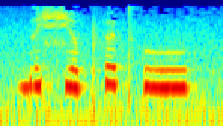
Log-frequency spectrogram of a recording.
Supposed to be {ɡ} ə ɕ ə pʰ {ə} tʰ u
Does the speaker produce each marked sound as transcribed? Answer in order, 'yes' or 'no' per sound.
yes, yes

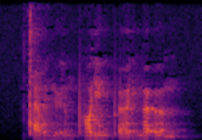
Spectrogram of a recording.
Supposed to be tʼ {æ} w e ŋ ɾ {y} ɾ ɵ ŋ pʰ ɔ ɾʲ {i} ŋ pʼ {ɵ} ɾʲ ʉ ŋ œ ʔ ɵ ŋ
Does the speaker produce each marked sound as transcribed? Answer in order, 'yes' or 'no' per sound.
yes, yes, no, no

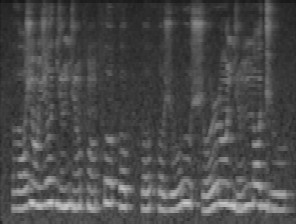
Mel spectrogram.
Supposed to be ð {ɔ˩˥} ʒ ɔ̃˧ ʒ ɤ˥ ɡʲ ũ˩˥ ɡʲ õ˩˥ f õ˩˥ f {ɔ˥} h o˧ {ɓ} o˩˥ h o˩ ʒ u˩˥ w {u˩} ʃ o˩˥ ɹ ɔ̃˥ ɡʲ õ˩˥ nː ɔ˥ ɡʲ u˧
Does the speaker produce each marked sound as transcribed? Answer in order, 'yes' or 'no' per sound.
yes, no, no, no

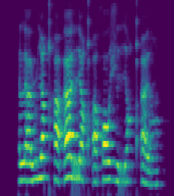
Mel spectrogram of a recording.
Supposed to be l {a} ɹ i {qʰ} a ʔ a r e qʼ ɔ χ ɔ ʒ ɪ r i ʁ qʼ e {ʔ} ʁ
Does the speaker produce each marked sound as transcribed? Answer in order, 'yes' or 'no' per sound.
yes, yes, no

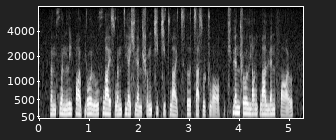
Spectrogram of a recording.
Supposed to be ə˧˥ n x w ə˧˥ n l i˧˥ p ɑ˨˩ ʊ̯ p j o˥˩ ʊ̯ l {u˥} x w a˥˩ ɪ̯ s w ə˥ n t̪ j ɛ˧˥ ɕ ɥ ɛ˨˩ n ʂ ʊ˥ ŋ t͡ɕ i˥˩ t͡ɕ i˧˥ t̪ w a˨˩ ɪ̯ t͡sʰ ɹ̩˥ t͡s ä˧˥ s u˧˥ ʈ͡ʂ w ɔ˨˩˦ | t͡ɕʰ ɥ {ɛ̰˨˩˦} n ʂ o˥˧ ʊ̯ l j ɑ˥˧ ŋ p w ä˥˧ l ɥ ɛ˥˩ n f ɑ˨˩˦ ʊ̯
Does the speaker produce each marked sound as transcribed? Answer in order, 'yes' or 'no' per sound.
yes, no

